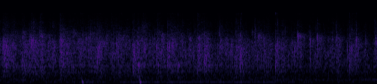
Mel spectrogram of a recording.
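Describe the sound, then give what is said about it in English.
An audience claps steadily throughout, a dense, continuous crackle of many hands with no clear individual beats, holding at an even, fairly loud level with a low hum beneath. “You can clap those hands in the house.”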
